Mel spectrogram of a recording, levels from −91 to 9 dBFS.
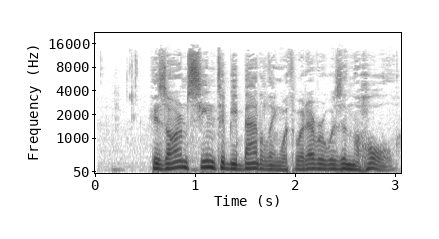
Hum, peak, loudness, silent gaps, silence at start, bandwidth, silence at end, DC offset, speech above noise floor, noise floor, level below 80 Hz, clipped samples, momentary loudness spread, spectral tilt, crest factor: none; -4 dBFS; -17 LUFS; none; 0.6 s; 13.5 kHz; 0.05 s; under 0.1%; 36 dB; -52 dBFS; -44 dBFS; under 0.1%; 6 LU; -6.5 dB/octave; 12 dB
